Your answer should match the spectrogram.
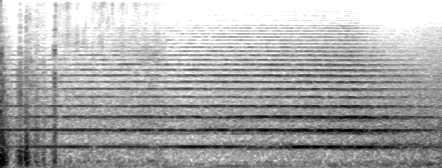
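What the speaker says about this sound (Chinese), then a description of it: "我正在等玉屏到贵阳的火车。" At Yuping railway station in China, a train sounds a long, steady horn with stacked tones after a couple of sharp clanks, the blast sustaining and swelling slightly over several seconds.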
